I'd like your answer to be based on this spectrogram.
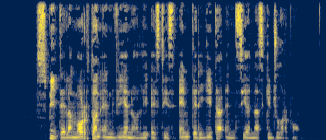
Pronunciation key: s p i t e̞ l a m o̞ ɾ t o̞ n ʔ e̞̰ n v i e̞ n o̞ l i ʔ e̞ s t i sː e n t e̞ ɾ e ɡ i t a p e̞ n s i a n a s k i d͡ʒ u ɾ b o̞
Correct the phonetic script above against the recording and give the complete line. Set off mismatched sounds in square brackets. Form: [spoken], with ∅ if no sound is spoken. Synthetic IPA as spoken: s p i t e̞ l a m o̞ ɾ t o̞ n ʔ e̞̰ n v i e̞ n o̞ l i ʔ e̞ s t i [s] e n t e̞ ɾ [i] ɡ i t a [ʔ] e̞ n s i a n a s k i d͡ʒ u ɾ b o̞

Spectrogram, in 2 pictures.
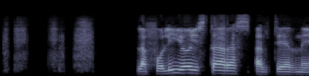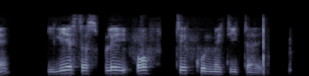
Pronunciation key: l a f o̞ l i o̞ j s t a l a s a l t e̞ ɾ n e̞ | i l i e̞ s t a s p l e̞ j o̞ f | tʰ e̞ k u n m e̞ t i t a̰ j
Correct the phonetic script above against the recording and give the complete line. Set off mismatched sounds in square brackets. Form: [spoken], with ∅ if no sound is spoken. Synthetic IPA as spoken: l a f o̞ l i o̞ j s t a [ɾ] a s a l t e̞ ɾ n e̞ | i l i e̞ s t a s p l e̞ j o̞ f | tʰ e̞ k u n m e̞ t i t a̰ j

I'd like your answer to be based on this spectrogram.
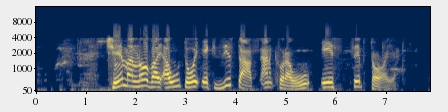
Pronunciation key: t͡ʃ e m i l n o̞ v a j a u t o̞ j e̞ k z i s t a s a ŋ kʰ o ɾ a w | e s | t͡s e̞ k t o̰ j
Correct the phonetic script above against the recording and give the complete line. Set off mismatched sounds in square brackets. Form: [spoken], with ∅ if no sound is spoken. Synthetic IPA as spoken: t͡ʃ e m [a] l n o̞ v a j a u t o̞ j e̞ k z i s t a s a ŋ kʰ o ɾ a w | e s | t͡s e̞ [p] t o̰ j

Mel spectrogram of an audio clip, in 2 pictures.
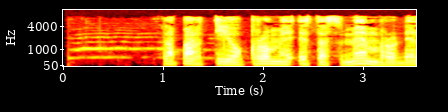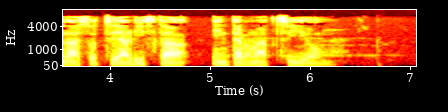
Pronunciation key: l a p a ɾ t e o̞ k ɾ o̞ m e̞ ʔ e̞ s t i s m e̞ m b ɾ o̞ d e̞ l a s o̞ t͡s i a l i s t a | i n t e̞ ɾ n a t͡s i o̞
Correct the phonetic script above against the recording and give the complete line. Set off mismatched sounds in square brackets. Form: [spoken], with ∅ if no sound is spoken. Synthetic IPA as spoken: l a p a ɾ t [i] o̞ k ɾ o̞ m e̞ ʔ e̞ s t [a] s m e̞ m b ɾ o̞ d e̞ l a s o̞ t͡s i a l i s t a | i n t e̞ ɾ n a t͡s i o̞

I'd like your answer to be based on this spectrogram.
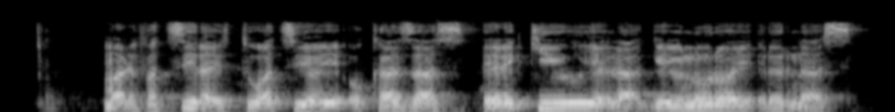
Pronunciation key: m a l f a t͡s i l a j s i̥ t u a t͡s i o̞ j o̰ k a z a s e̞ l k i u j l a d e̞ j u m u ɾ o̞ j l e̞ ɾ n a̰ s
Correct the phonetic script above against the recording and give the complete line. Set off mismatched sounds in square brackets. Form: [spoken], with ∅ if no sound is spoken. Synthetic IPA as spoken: m a l f a t͡s i l a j s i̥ t u a t͡s i o̞ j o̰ k a z a s e̞ l k i u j l a [ɡ] e̞ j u [n] u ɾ o̞ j l e̞ ɾ n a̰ s

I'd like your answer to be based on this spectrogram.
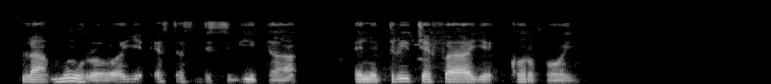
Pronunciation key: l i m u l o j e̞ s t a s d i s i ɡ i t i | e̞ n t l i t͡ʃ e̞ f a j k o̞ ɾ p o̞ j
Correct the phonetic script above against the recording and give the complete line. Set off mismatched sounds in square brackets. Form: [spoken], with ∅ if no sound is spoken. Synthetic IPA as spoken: l [a] m u [ɾ] o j e̞ s t a s d i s i ɡ i t [a] | e̞ n t [ɾ] i t͡ʃ e̞ f a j k o̞ ɾ p o̞ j

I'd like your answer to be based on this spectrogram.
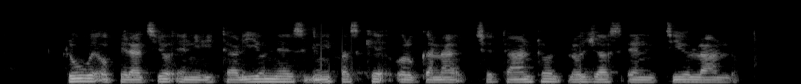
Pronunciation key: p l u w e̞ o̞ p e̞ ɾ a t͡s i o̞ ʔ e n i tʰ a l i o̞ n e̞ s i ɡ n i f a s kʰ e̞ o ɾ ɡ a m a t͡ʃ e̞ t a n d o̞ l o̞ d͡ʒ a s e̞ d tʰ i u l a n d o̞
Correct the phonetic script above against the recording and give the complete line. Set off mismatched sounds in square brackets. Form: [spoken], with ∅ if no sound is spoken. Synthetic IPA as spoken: p l u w e̞ o̞ p e̞ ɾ a t͡s i o̞ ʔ e n i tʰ a l i o̞ n e̞ s i ɡ n i f a s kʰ e̞ o ɾ ɡ a [n] a t͡ʃ e̞ t a n [t] o̞ l o̞ d͡ʒ a s e̞ [n] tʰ i u l a n d o̞

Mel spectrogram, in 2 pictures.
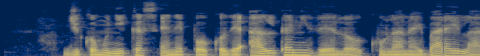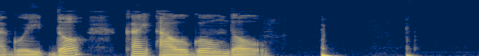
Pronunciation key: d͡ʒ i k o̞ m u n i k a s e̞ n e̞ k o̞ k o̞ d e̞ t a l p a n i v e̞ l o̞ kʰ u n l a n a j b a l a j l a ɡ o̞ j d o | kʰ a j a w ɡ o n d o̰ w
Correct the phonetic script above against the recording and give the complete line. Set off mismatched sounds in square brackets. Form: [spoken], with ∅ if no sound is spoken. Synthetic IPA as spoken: d͡ʒ i k o̞ m u n i k a s e̞ n e̞ [p] o̞ k o̞ d e̞ [ʔ] a l [t] a n i v e̞ l o̞ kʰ u n l a n a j b a [ɾ] a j l a ɡ o̞ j d o | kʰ a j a w ɡ o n d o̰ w

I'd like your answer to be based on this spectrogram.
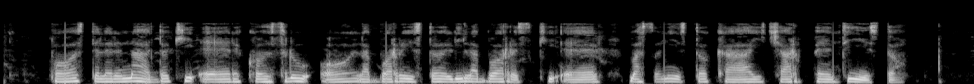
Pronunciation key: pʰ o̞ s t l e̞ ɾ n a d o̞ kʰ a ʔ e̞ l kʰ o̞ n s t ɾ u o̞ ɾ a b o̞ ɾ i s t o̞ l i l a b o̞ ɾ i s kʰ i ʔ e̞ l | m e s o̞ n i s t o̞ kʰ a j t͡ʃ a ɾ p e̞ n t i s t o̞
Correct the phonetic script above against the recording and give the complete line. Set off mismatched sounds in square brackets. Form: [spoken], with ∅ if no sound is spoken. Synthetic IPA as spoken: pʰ o̞ s t l e̞ ɾ n a d o̞ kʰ [i] ʔ e̞ l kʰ o̞ n s t ɾ u o̞ [l] a b o̞ ɾ i s t o̞ l i l a b o̞ ɾ i s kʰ i ʔ e̞ l | m [a] s o̞ n i s t o̞ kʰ a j t͡ʃ a ɾ p e̞ n t i s t o̞

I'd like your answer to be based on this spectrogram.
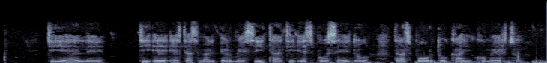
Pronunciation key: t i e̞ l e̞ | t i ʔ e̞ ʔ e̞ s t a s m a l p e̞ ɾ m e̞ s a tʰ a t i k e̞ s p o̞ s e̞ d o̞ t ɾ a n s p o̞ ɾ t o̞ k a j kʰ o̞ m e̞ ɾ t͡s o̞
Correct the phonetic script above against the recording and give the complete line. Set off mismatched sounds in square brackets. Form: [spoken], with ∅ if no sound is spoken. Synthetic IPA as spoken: t i e̞ l e̞ | t i ʔ e̞ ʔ e̞ s t a s m a l p e̞ ɾ m e̞ s [i] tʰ a t i [ʔ] e̞ s p o̞ s e̞ d o̞ t ɾ a n s p o̞ ɾ t o̞ k a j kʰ o̞ m e̞ ɾ t͡s o̞

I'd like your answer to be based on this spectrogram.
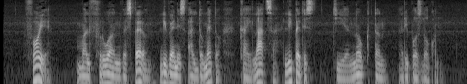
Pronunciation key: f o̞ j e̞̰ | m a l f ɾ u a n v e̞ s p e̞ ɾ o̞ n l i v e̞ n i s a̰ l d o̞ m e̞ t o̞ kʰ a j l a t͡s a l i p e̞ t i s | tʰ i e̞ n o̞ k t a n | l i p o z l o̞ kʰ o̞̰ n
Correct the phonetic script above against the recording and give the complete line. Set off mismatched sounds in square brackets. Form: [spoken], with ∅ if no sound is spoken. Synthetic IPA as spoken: f o̞ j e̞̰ | m a l f ɾ u a n v e̞ s p e̞ ɾ o̞ n l i v e̞ n i s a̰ l d o̞ m e̞ t o̞ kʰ a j l a t͡s a l i p e̞ t i s | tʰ i e̞ n o̞ k t a n | [ɾ] i p o z l o̞ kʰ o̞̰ n

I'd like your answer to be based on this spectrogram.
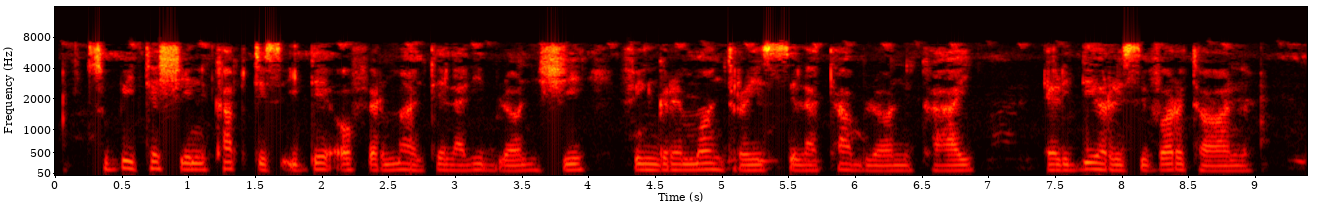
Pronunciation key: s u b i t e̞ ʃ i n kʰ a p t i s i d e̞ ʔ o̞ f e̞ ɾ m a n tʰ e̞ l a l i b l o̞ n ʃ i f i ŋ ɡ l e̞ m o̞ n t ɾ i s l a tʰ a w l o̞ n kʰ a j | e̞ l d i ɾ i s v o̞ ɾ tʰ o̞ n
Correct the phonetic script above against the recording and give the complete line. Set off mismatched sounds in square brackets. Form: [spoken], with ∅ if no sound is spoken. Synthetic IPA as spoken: s u b i t e̞ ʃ i n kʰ a p t i s i d e̞ ʔ o̞ f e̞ ɾ m a n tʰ e̞ l a l i b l o̞ n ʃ i f i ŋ ɡ [ɾ] e̞ m o̞ n t ɾ i s l a tʰ a [b] l o̞ n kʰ a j | e̞ l d i ɾ i s v o̞ ɾ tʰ o̞ n

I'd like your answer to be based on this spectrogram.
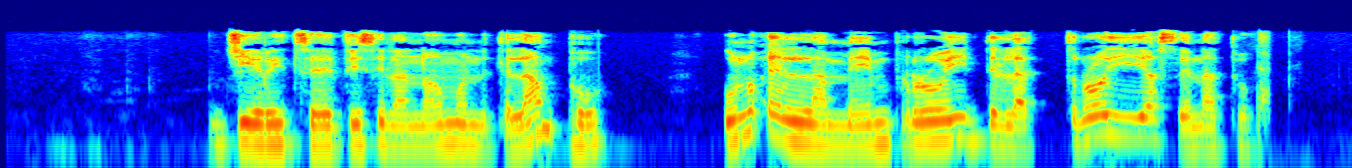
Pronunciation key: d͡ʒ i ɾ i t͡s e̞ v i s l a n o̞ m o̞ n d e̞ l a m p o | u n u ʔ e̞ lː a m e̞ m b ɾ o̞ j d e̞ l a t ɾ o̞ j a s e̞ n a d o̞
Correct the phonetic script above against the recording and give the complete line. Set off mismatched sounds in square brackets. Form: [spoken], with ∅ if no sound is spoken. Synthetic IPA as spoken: d͡ʒ i ɾ i t͡s e̞ v i s l a n o̞ m o̞ n d e̞ l a m p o | u n u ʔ e̞ lː a m e̞ m b ɾ o̞ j d e̞ l a t ɾ o̞ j a s e̞ n a [t] o̞

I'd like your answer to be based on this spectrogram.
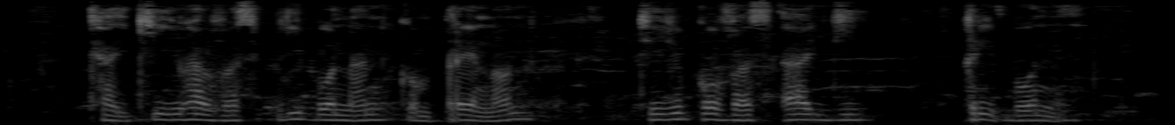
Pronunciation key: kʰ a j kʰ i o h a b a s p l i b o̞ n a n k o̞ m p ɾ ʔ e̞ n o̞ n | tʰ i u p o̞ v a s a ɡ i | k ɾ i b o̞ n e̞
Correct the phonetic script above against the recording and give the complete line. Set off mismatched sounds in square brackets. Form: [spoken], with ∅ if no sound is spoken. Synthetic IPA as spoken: kʰ a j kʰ i [u] h a [v] a s p l i b o̞ n a n k o̞ m p ɾ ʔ e̞ n o̞ n | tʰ i u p o̞ v a s a ɡ i | [p] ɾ i b o̞ n e̞

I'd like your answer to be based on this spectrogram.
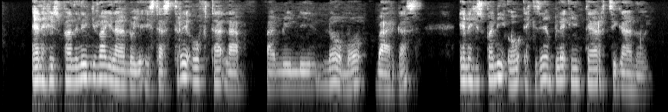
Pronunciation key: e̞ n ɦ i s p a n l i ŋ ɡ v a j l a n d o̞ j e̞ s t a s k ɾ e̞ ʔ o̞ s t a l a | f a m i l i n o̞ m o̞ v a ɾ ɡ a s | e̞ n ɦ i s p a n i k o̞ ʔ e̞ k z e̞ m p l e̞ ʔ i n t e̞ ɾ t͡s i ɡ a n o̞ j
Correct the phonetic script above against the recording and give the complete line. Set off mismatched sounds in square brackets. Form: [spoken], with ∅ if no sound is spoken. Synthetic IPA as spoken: e̞ n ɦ i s p a n l i ŋ ɡ v a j l a n d o̞ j e̞ s t a s [t] ɾ e̞ ʔ o̞ [f] t a l a | f a m i l i n o̞ m o̞ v a ɾ ɡ a s | e̞ n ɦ i s p a n i [ʔ] o̞ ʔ e̞ k z e̞ m p l e̞ ʔ i n t e̞ ɾ t͡s i ɡ a n o̞ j

